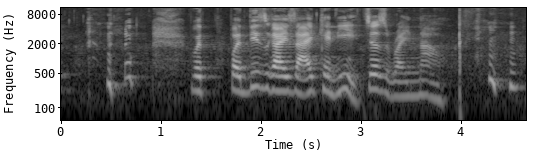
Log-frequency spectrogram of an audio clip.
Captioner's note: laughs; laughs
